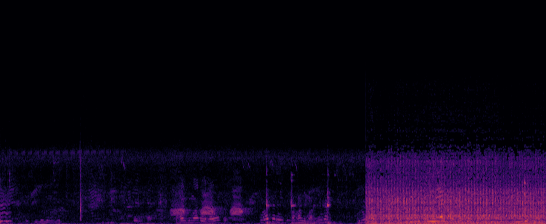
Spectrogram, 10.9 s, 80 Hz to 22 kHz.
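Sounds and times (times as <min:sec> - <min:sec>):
crow cawing: 0:03.4 - 0:05.0.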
